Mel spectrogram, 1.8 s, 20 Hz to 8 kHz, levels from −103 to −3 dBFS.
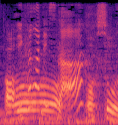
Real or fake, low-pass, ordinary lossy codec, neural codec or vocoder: real; 7.2 kHz; none; none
